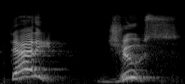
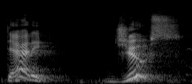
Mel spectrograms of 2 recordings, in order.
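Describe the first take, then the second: First: High squeaky "Daddy", then a small lilting "juice"; more insistent little-kid plea; toddler voice. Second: A lightly voiced toddler asking, juice lilting up; simple little-kid plea. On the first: Retold or imitated. Two-year-old asking dad again for juice, squeakier. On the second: Two-year-old asking dad for juice, small rising plea.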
